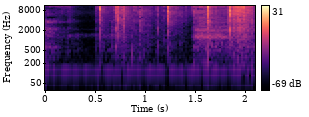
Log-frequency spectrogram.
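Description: Crinkly plastic chip bag being handled: a run of small crackles starts about half a second in and grows busier near the end.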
